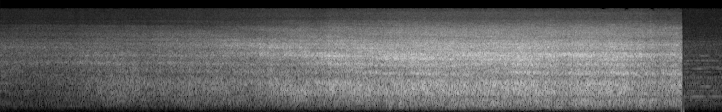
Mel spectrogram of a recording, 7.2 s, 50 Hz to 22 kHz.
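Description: JR West 227 series electric train passing through a station at speed, its wheels running on the rails. The noise builds over about three seconds, stays loud, then cuts off suddenly near the end.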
